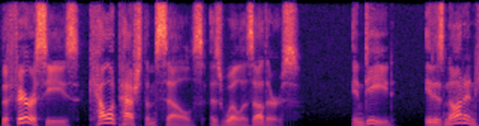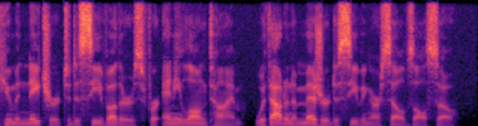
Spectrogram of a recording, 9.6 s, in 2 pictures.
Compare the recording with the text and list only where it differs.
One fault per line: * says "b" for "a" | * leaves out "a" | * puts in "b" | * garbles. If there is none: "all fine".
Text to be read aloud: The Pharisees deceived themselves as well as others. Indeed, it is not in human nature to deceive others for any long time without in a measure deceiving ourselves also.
* says "calipash" for "deceived"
